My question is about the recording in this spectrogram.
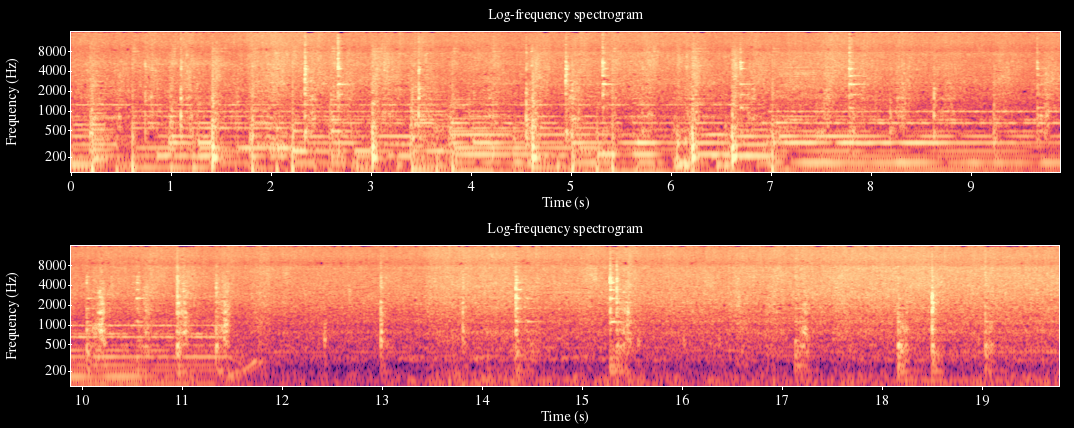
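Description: Chicken frying and sizzling in a pan, stirred with a spatula that clicks and scrapes against the metal many times. Background music with a bass line plays over the first half and cuts off a little past halfway.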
